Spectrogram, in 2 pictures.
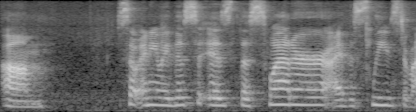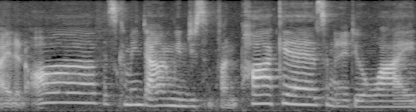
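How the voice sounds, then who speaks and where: A woman with a Wisconsin accent speaks at a moderate pace in a fairly high pitch. Her tone is bright and sharp, with ordinary pitch variation. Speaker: knitting podcaster and yarn seller. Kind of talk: casual solo podcast chat. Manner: halting, many fillers.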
